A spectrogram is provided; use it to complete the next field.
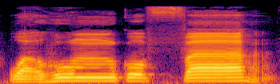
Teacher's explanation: Nah, maka wahum ini hukumnya izhar syafawi. Jadi dibaca jelas, tidak didengungkan. Jadi jangan ditahan suaranya, jangan dipanjangkan, pendek saja.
